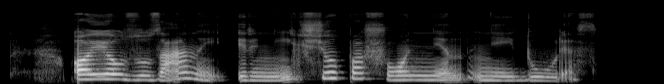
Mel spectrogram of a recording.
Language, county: Lithuanian, Vilnius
